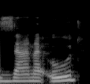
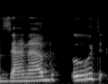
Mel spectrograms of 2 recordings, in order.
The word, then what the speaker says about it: Xnaboud: talking about today is I think it's pronounced Zan oud or zanab oud it's a UD fragrance I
